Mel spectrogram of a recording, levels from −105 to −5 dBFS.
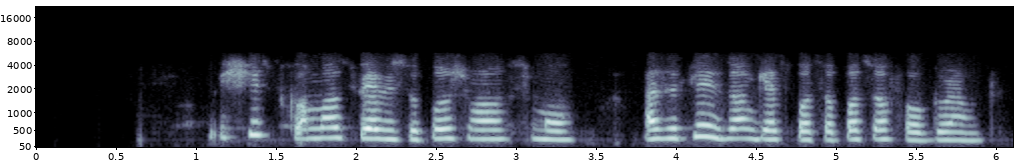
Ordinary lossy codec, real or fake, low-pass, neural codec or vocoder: Opus, 24 kbps; real; 5.4 kHz; none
